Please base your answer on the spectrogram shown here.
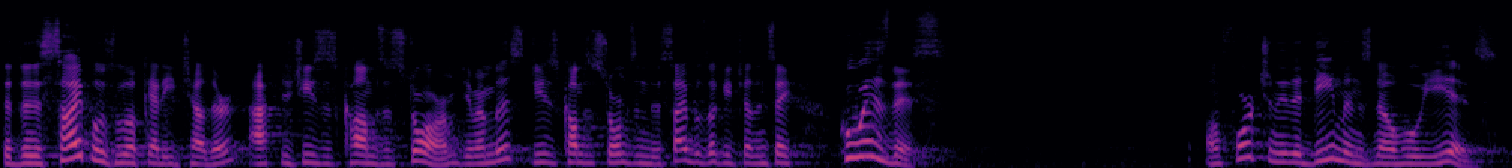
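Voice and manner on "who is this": high, astonished question, falling at the end; acted amazement. Preacher voicing disciples after Jesus calms the storm, amazed. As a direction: ask it in mock awe.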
